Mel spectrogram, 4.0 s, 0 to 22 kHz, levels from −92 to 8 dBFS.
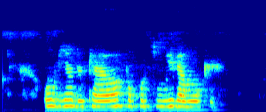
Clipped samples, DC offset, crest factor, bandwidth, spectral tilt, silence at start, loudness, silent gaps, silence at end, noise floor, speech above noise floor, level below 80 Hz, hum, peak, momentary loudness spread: under 0.1%; under 0.1%; 18 dB; 6.8 kHz; -7.5 dB/octave; 0.35 s; -25 LUFS; none; 0.75 s; -52 dBFS; 28 dB; -70 dBFS; none; -8 dBFS; 13 LU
